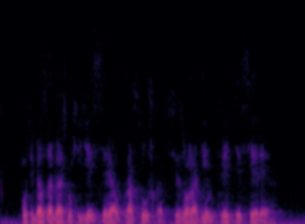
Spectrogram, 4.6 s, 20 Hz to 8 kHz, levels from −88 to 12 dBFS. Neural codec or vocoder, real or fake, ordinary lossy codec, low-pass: none; real; AAC, 32 kbps; 7.2 kHz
